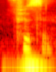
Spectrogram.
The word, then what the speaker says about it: Füssen: I want to talk again about Lake Constance, though, because on Lake Constance, there's a place called Füssen. Am I saying it right? – It's not directly on Lake Constance, okay. And you're almost right. It's called Füssen.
